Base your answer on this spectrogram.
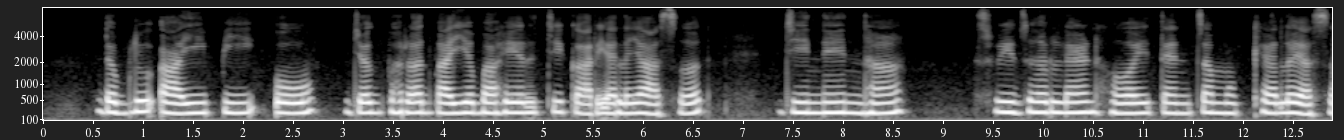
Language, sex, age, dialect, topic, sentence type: Marathi, female, 18-24, Southern Konkan, banking, statement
